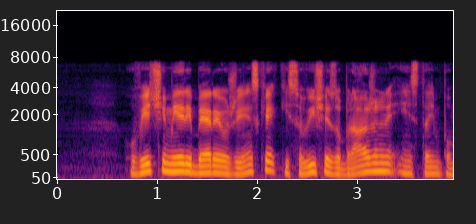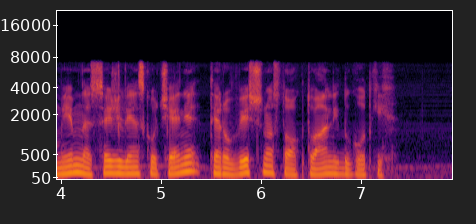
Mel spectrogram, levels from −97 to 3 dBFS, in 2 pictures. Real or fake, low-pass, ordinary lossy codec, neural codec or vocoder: real; 7.2 kHz; none; none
